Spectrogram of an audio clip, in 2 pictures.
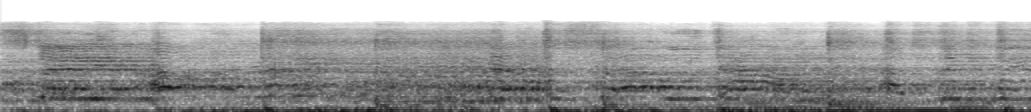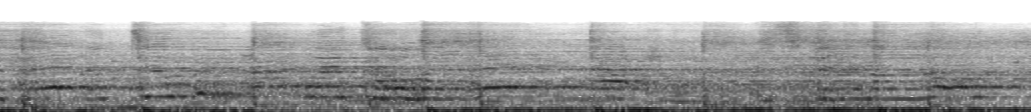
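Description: Live pop song played loud through an arena PA: a woman singing lead into a microphone over heavy bass and a live drummer and guitarist, picked up from within the crowd.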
